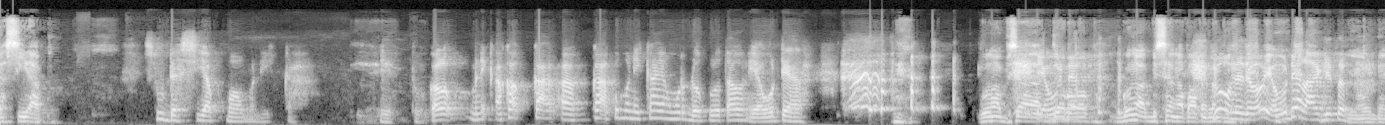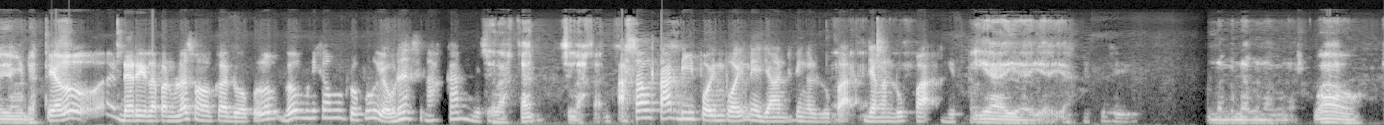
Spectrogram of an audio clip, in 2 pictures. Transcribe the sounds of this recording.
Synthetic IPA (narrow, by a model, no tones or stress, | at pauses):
asiap̚ | sudahsiap̚maumə̰nika | ɡit̪ukalomənikakakaakaːkumənikajaŋumʊrduapuluht̪aɦʊnjaudahlah | ɡuaŋaʔbisajaud͡ʒadapɡuaŋɡaʔbisaŋapapalɡaŋabisad͡ʒawapjaudalahɡit̪ujaudahjaudahjalodaɾilapanbəlasmakəduapulʊhɡuamənikamaduapulʊjaudahsilakanɡit̪uilakansilaka̰nʔa̰salt̪adipoɪnpoɪnjad͡ʒaŋanditiŋɡaldilupa̰d͡ʒaŋanlupa̰ʔɡit̪̚uijaijaḭa̰ḭjaɡ̥it̪̚usi | bənabənərbənərbənərwau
